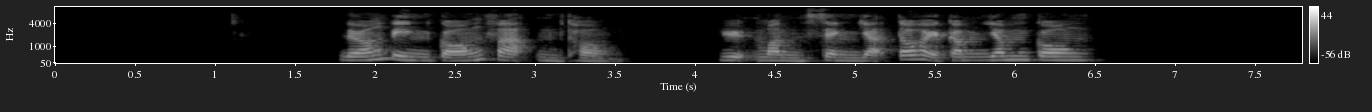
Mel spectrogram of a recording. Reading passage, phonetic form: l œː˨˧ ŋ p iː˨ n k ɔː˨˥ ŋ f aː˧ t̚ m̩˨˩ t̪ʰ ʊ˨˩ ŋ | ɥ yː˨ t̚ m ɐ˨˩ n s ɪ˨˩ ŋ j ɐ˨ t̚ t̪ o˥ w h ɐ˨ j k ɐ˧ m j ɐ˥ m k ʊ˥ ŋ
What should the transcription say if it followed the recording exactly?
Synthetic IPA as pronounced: l œː˨˧ ŋ p iː˨ n k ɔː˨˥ ŋ f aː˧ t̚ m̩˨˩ t̪ʰ ʊ˨˩ ŋ | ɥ yː˨ t̚ m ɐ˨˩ n s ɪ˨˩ ŋ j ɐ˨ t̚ t̪ o˥ w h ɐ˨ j k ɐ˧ m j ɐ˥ m k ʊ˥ ŋ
